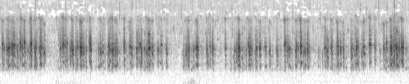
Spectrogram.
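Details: Wood frog breeding chorus at a spring pond, rasping duck-like croaks coming in bursts with brief lulls near one and three seconds before the clucking racket resumes.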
